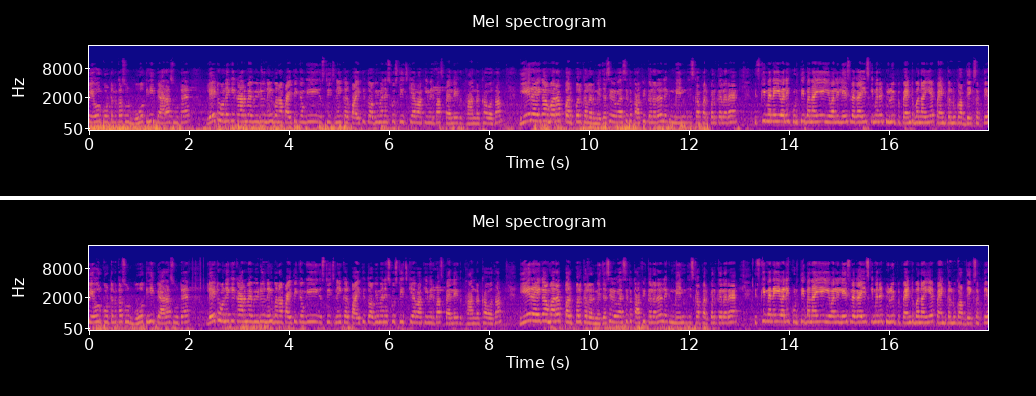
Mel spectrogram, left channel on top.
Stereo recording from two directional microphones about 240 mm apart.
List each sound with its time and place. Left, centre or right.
1.4 s a woman's voice: centre; by 17.8 s left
